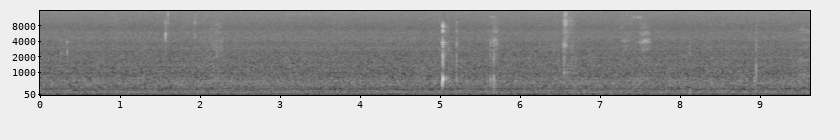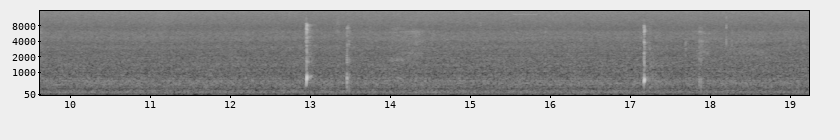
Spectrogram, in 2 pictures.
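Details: Hiccups: three short, sharp hiccup sounds about four to eight seconds apart against quiet room noise.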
